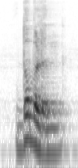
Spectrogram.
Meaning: 1. to throw dice 2. to gamble in a dice game
- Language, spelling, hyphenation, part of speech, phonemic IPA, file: Dutch, dobbelen, dob‧be‧len, verb, /ˈdɔbələ(n)/, Nl-dobbelen.ogg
